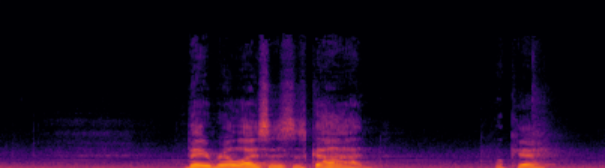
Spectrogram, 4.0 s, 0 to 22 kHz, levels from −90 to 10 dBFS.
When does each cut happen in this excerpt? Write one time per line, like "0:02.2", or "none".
none

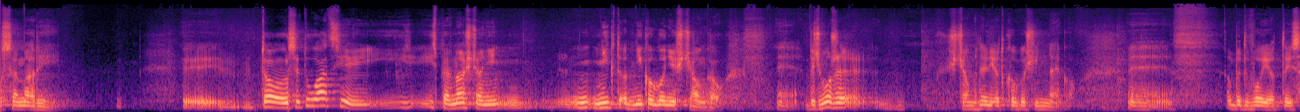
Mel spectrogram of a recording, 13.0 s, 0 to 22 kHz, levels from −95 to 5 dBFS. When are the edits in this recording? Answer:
0:02.9

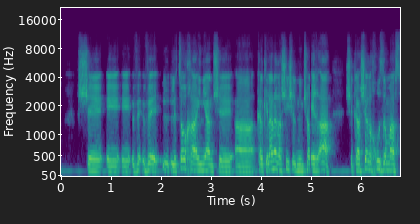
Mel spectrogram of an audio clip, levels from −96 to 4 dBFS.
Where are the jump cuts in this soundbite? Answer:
0:05.0

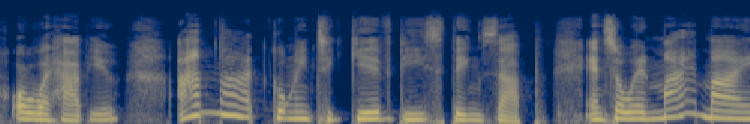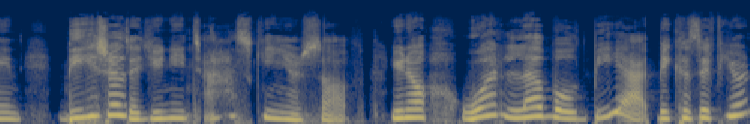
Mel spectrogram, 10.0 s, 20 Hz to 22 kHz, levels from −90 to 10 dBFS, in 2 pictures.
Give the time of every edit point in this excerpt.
0:05.8
0:06.3
0:07.5
0:08.9

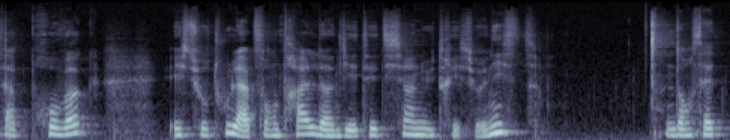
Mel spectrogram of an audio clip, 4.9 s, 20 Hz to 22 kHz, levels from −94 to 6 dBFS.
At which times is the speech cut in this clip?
0:01.7

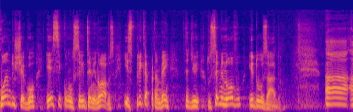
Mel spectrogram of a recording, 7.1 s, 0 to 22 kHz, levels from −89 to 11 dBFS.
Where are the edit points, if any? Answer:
0:01.7
0:03.1
0:03.7
0:04.1

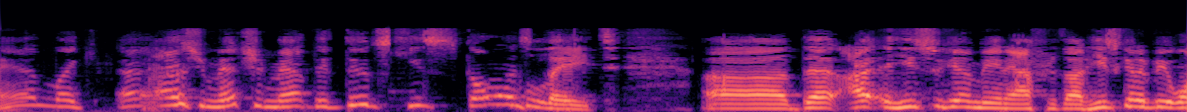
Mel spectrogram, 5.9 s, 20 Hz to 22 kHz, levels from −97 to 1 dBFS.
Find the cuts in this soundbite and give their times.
0:01.9
0:02.6
0:04.6

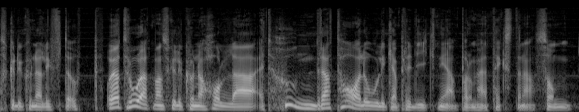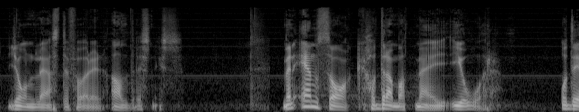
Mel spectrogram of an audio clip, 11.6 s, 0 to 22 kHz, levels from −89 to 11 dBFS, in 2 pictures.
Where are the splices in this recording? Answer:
0:01.0
0:05.8
0:08.5

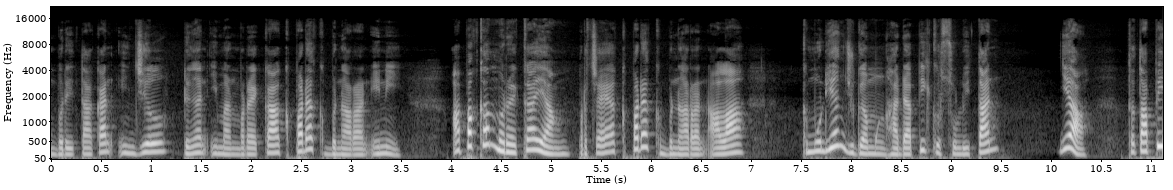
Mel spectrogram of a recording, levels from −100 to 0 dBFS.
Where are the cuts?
none

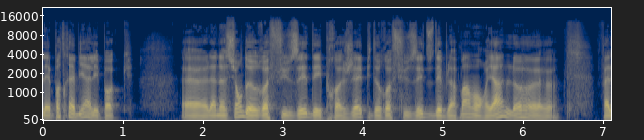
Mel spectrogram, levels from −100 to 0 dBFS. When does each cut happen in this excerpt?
none

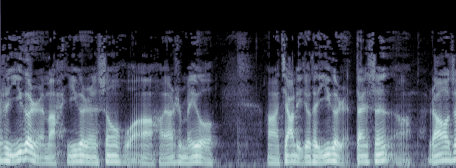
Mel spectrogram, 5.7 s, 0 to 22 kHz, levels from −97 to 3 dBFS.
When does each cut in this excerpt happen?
none

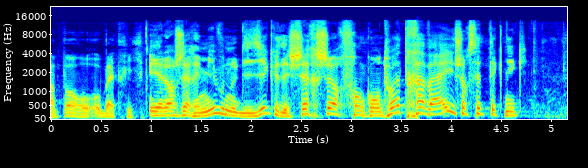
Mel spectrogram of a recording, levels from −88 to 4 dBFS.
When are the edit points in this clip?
0:04.0

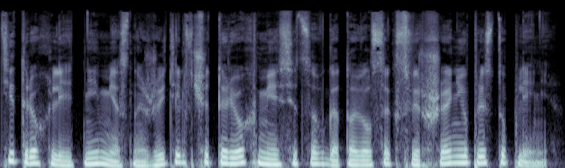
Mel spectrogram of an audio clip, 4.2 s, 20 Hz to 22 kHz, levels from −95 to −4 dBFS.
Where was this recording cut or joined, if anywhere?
0:01.5

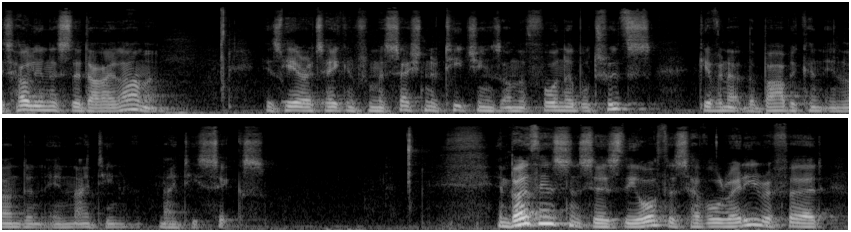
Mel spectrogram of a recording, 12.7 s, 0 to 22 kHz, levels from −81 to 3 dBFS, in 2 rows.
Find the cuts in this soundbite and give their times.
0:02.1

